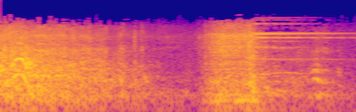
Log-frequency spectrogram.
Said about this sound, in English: That's that old beat-up typewriter Dad used to have. He gave it to me.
